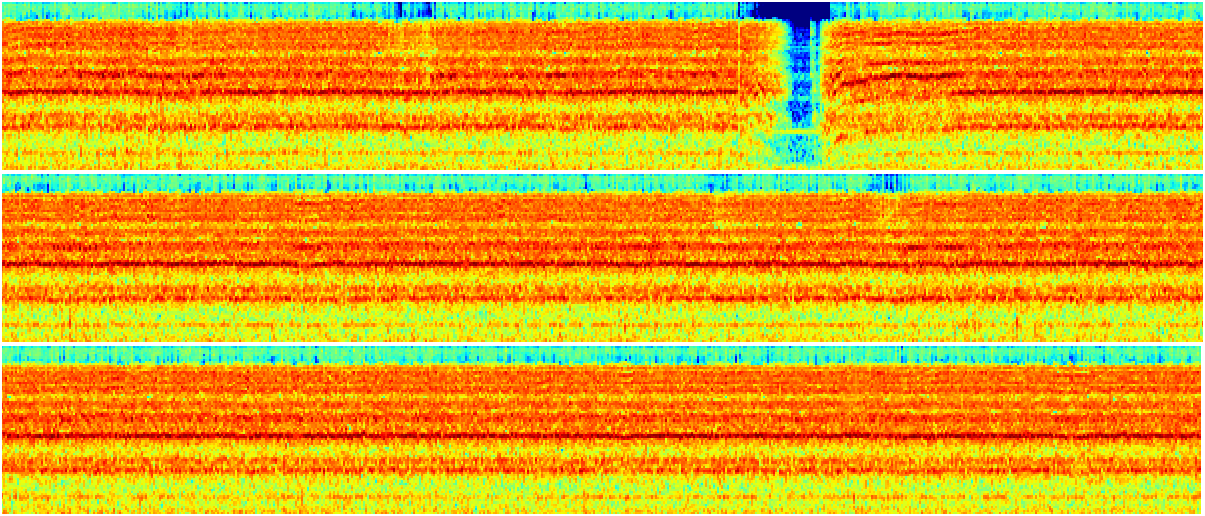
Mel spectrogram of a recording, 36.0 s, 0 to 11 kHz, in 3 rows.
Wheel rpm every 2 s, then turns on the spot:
220, 230, 230, 190, 160, 230, 230, 230, 240, 230, 230, 230, 230, 230, 230, 230, 230, 230.
none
